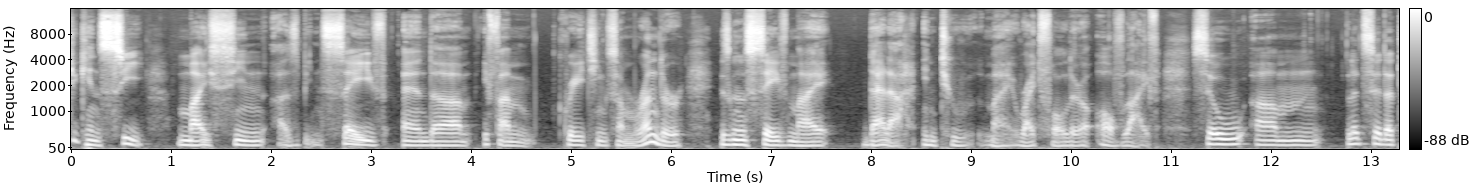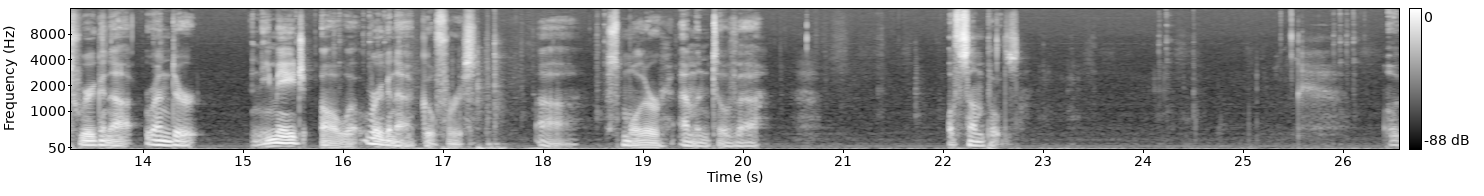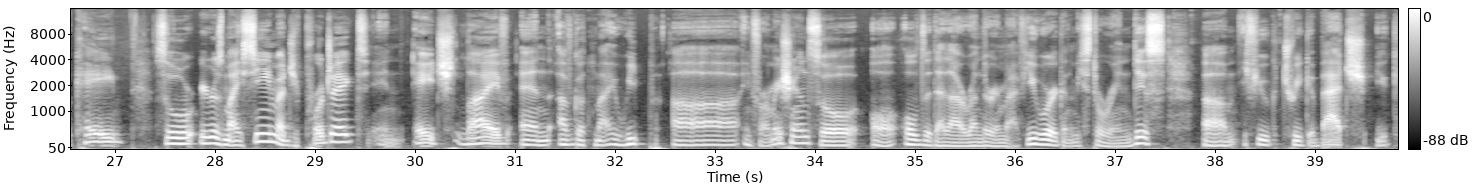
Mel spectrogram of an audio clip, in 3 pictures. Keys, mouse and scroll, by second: 0.4 Return, 0.4 click, 0.4 typing, 2.1 click, 3.2 click, 4.8 click, 5.2 click, 12.3 click, 14.0 click, 15.4 click, 16.1 click, 17.0 KP_1, 17.2 KP_6, 17.4 KP_Enter, 18.5 click, 21.9-22.9 scroll down 3, 22.9-24.1 scroll up 4, 24.1 click, 25.8 click, 26.0 double click, 26.6-31.1 drag, 31.3-36.1 drag, 37.6 click, 38.5 click, 39.3 click.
